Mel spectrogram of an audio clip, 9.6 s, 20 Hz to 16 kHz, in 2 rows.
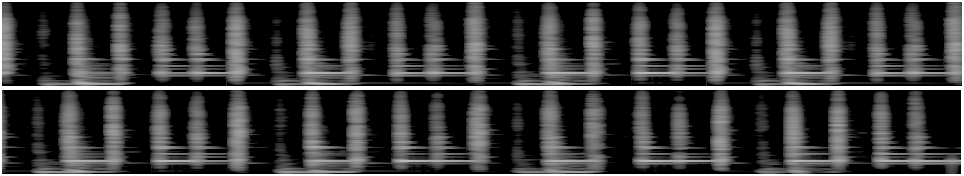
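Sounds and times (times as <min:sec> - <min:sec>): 
khol drum loop at 100 BPM in Assamese folk style: 0:00.0 - 0:09.5.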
